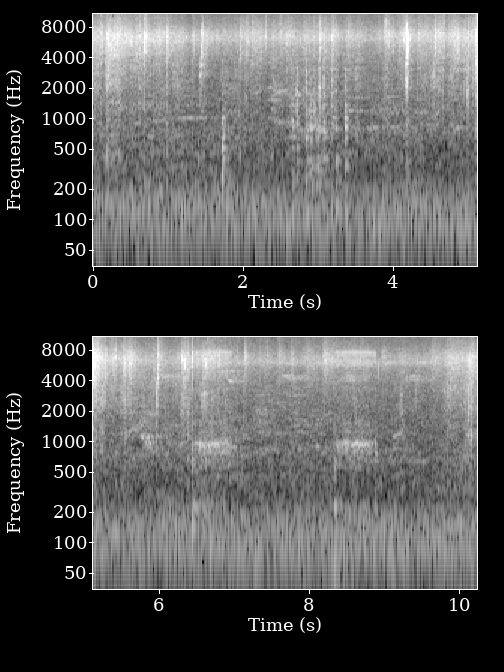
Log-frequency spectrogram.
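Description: Monkeys scramble on a tree branch, with leaves and twigs rustling.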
